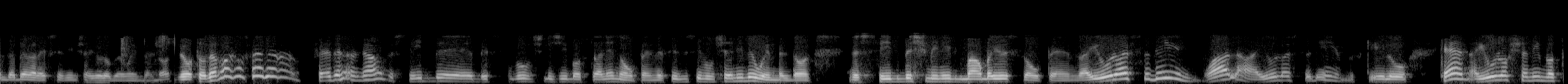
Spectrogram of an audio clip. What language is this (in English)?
Hebrew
